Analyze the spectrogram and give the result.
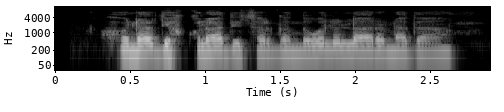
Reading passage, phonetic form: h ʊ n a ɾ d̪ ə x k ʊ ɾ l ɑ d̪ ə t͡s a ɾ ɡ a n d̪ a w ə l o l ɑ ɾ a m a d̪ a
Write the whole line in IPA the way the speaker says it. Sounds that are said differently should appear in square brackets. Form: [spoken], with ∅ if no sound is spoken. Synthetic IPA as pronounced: h ʊ n a ɾ d̪ ə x k ʊ [∅] l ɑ d̪ ə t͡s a ɾ ɡ a n d̪ a w ə l o l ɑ ɾ a [n] a d̪ a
